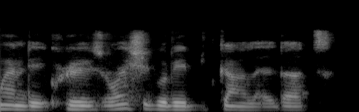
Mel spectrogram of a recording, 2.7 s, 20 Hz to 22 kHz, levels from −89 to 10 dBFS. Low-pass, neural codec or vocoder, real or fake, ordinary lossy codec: 7.2 kHz; codec, 16 kHz, 4 kbps, X-Codec, HuBERT features, trained on LibriSpeech; fake; Opus, 64 kbps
